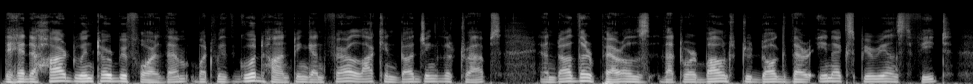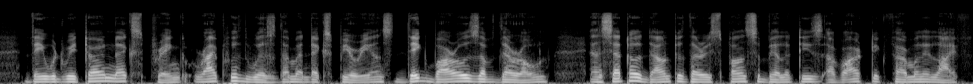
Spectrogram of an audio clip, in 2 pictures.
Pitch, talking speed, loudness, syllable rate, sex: 120 Hz, 165 wpm, -19 LUFS, 4.6 syllables/s, male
